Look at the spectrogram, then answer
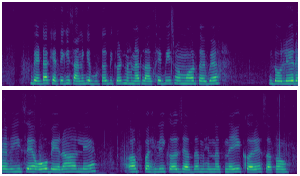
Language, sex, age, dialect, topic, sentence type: Chhattisgarhi, female, 18-24, Central, agriculture, statement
